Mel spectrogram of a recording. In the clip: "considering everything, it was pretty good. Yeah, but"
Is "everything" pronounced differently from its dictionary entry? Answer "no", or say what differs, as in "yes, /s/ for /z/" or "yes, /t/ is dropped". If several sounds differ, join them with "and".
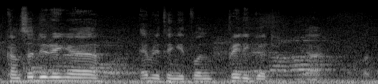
yes, /t/ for /θ/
